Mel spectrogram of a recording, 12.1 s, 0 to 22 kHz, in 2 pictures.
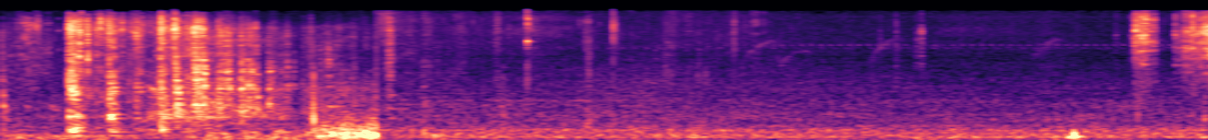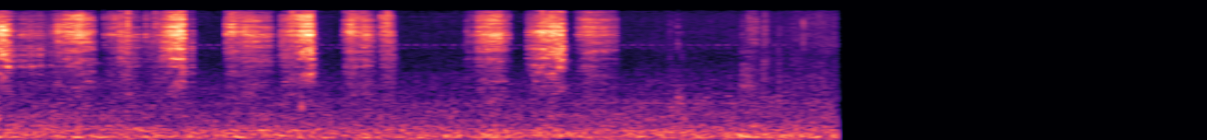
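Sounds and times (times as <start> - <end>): low wind rumble: 0.0 - 6.7.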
